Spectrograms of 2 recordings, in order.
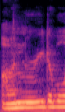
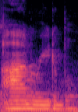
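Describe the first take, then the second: First: The first syllable sounds like 'un'. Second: The first syllable sounds like 'on'. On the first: "Instead of saying unreadable" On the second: "pronounces the prefix un like on"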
